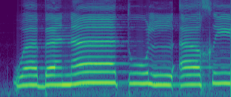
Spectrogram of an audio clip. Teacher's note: Wa banatul, kemudian ada hukum alif lam qamariyah karena alif lamnya menghadapi huruf qamariyah yaitu hamzah, maka lam sukun kita bunyikan dengan izhar jelas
